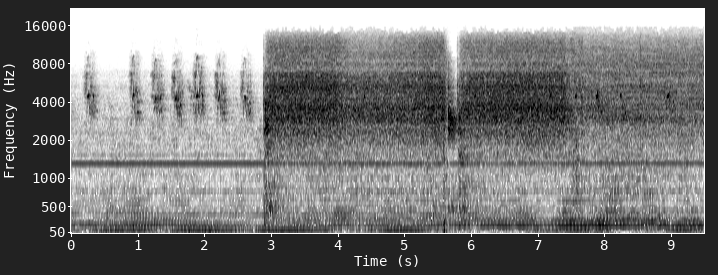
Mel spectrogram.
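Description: Plasma cutter torch trigger pulled: for about three seconds the torch gives short hissing pulses, about three a second. Then compressed air suddenly rushes out in a loud, steady hiss, over a steady motor hum. The air blows but the torch is barely cutting, which the owner puts down to a poor ground.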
